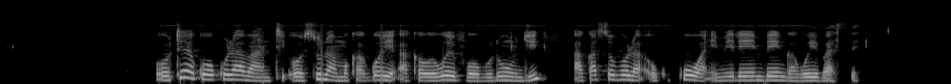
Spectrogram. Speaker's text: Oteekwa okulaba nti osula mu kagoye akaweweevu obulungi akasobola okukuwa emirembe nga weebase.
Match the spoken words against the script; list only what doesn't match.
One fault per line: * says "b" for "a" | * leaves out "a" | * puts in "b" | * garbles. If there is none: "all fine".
all fine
